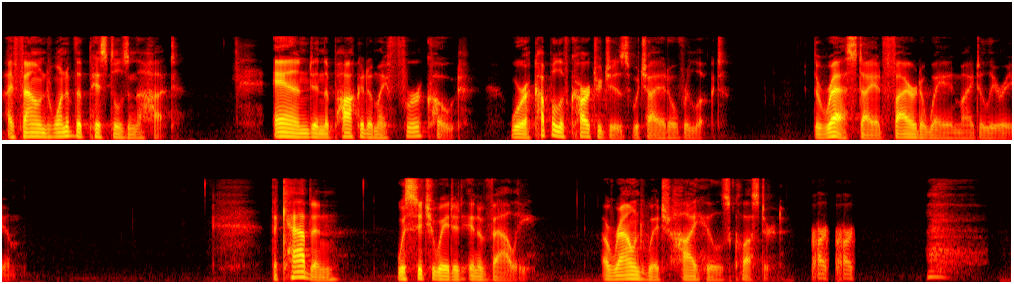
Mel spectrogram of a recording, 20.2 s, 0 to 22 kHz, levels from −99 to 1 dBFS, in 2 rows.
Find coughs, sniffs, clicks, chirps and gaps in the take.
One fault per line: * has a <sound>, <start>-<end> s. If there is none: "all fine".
* has a laugh, 18.2-18.6 s
* has a sigh, 19.3-20.0 s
